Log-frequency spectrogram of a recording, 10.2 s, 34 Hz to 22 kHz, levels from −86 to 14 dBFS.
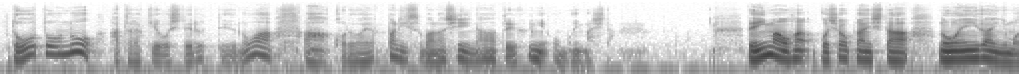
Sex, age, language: male, 50-69, Japanese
